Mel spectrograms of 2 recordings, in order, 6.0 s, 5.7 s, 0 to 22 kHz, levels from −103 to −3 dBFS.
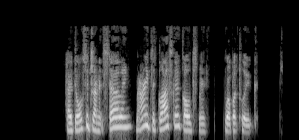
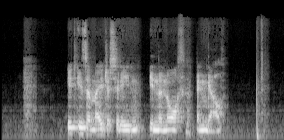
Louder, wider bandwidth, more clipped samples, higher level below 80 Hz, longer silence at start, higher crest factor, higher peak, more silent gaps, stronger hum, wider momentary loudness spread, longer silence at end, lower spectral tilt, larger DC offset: second, -24 LUFS vs -16 LUFS; second, 11.5 kHz vs 13 kHz; neither; second, -70 dBFS vs -48 dBFS; first, 1.3 s vs 0.45 s; about the same, 20 dB vs 16 dB; second, -6 dBFS vs -2 dBFS; first, 4.19-4.46 s vs none; neither; second, 13 LU vs 22 LU; first, 0.85 s vs 0.45 s; about the same, -5.5 dB/octave vs -5.5 dB/octave; neither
